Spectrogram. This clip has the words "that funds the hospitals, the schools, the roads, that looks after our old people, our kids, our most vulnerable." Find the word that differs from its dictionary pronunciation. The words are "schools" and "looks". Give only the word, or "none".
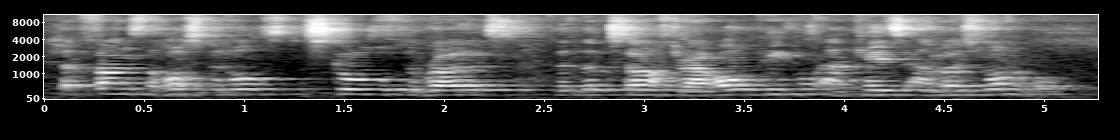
none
